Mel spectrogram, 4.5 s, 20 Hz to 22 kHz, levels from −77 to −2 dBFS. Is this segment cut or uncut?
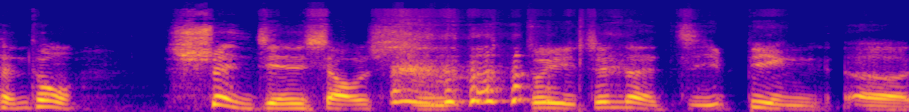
cut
